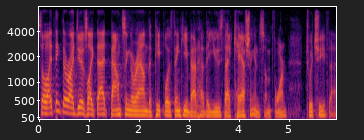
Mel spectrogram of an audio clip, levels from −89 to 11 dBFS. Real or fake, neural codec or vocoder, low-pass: real; none; 7.2 kHz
